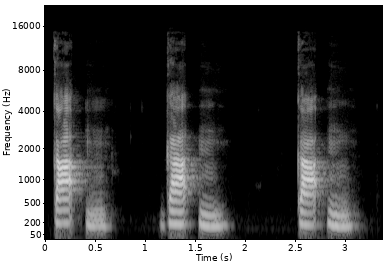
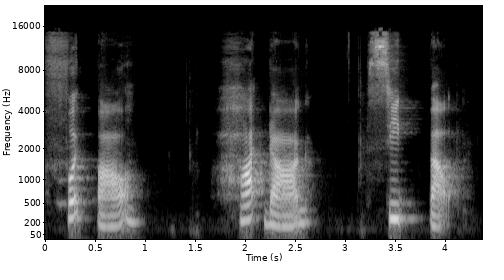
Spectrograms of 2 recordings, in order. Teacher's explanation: the back of your top front teeth but here's the difference you do not move your tongue you hold it there no air will puff out of your mouth and you're going to stop the air in your throat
